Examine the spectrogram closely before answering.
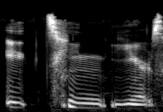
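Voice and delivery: EIGHTEEN YEARS stretched out very slowly; drawn-out amazement. Real, not acted. Guide marvelling at a tick's fast without food, slow emphasis. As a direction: let each word of Eighteen years sink in.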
